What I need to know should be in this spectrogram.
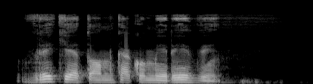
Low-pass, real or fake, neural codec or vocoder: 10.8 kHz; real; none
